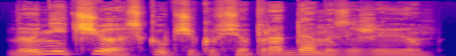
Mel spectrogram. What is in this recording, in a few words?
scav mutter, voice; Escape from Tarkov; scav3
